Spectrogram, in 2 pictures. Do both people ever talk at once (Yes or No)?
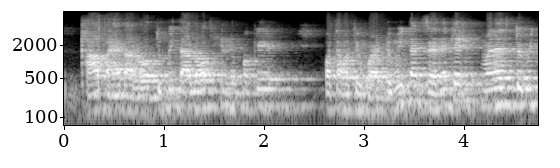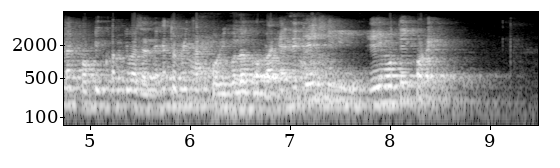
Yes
